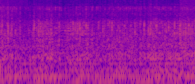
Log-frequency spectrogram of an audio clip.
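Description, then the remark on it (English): A hydroplane engine revving up into turbo mode roars loudly and continuously, a thick low droning hum layered with broad rushing noise, holding steady for the whole two seconds with no voices. “The hydroplane revs up into turbo mode. The engines blast plumes of flame as the hydro approaches the bankers.”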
